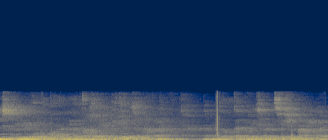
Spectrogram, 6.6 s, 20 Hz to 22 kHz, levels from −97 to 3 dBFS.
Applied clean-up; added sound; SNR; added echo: none; Slam; 18 dB; reverberation time 2.1 s.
